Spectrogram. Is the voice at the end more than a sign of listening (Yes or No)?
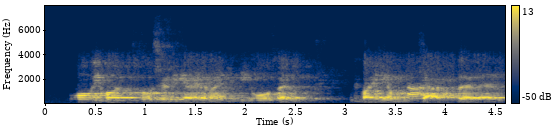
No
